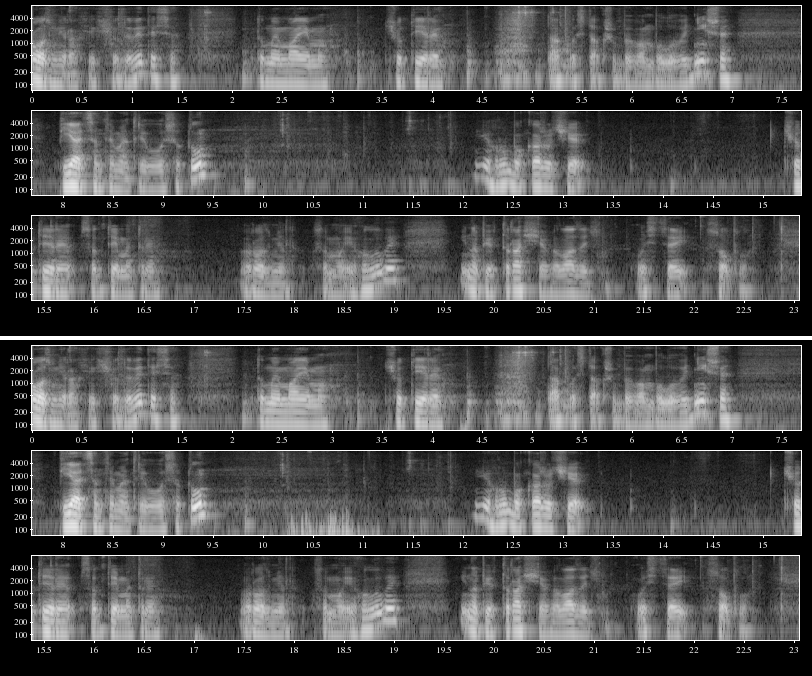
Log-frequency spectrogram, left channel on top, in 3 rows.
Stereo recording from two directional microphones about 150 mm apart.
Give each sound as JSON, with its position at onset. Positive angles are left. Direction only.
{"t": 0.0, "sound": "speech", "side_deg": -20}
{"t": 5.2, "sound": "speech", "side_deg": -5}
{"t": 12.1, "sound": "speech", "side_deg": -25}
{"t": 15.0, "sound": "speech", "side_deg": -20}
